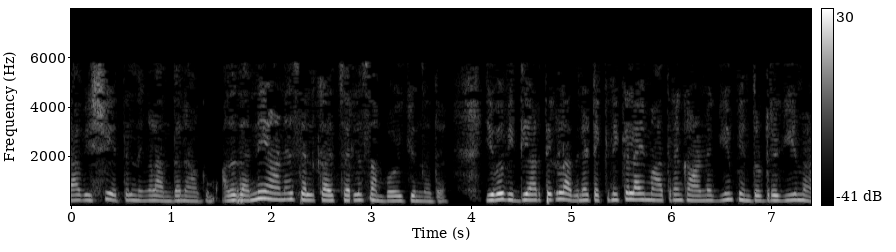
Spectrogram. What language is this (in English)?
Malayalam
